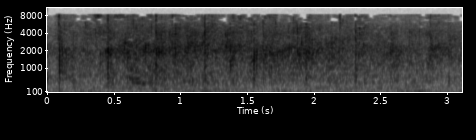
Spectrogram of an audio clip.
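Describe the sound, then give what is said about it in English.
Applause for a couple at a church service: dense, steady clapping from the audience that holds an even level throughout. “So in their absence, let's also give a big hand to JP and Lisa Marais.”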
